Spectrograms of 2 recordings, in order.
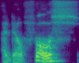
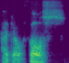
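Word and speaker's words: ἀδελφός: learn the word like adelphos remember like brother Bill Adelphia Brotherly Love or love a brother adolphos is brother and the accents on the end it's a smooth breathing adolfos oh and so when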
